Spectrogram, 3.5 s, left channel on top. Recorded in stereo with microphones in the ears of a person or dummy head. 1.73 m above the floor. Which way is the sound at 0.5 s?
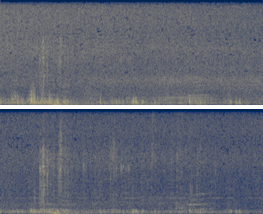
Centre (ahead or behind).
